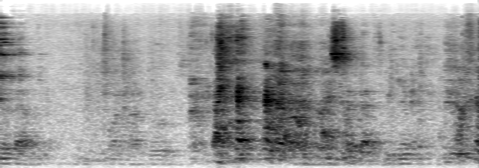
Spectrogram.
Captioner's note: laughs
